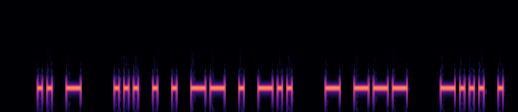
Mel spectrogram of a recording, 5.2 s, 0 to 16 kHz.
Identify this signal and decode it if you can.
Morse code, heard as a keyed tone, about 25 wpm, 700 Hz. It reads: IT SEEMED TO BE
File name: practice / 25wpm / Sentences with 3-Word Phrases - 25wpm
